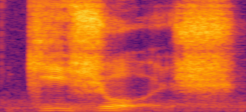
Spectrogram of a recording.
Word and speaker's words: Guy Georges: The correct pronunciation of his name is Guy Georges.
